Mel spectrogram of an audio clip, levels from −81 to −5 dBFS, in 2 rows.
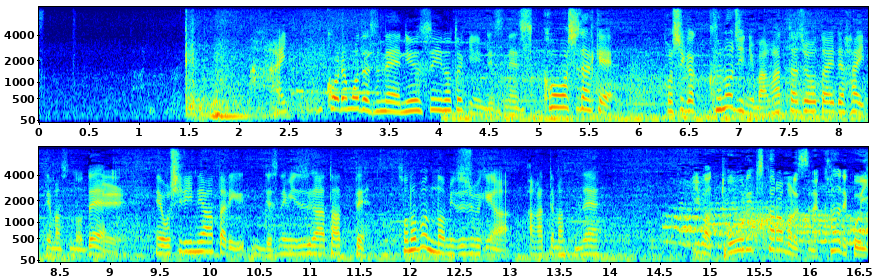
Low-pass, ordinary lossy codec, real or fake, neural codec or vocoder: none; none; real; none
